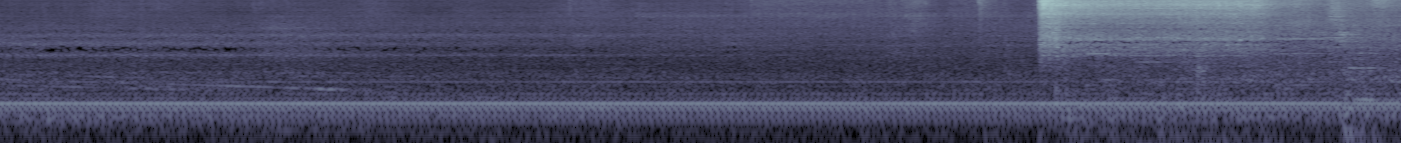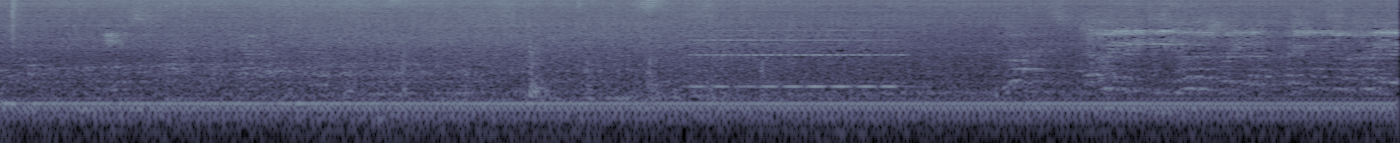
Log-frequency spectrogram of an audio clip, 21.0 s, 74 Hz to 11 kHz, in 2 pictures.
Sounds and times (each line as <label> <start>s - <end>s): Train Station Engines 0.0s - 21.0s
Announcements 15.4s - 21.0s
beeps 15.7s - 17.4s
